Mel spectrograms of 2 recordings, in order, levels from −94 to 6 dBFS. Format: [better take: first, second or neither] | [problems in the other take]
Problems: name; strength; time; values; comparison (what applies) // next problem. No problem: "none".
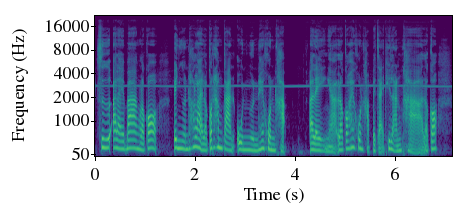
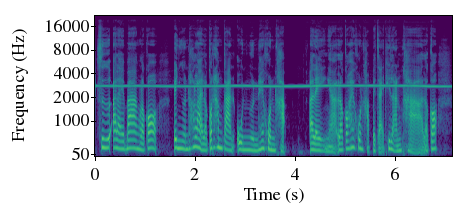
first | high-pitched whine; loud; throughout; 3 kHz, 7 dB below the speech; faint in the first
